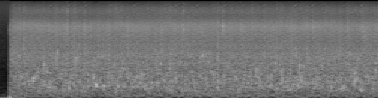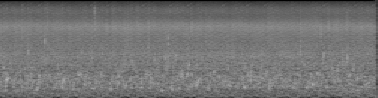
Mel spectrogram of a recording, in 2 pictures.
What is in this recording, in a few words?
medium rapid speed river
